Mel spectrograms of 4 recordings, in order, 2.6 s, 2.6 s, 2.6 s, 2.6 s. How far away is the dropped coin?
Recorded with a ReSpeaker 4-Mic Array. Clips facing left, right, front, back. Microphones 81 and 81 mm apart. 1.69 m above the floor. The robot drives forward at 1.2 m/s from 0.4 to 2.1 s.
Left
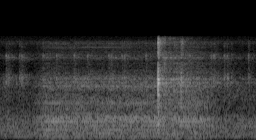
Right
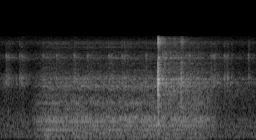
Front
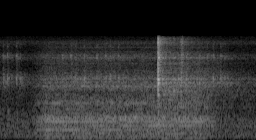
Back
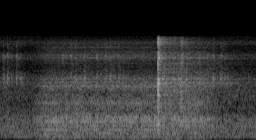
About 1.3 m.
